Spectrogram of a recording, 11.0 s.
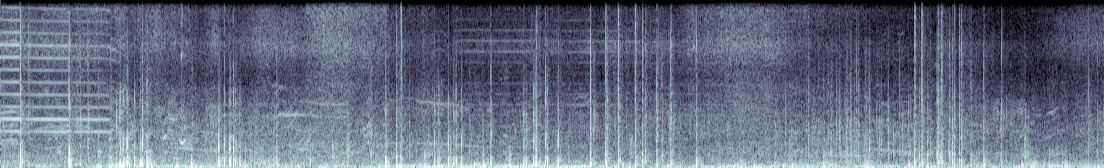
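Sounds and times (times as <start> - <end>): fireworks bangs and crackles: 0.0 - 11.0
steady low rumble: 0.0 - 11.0.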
